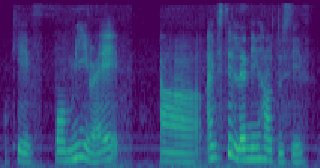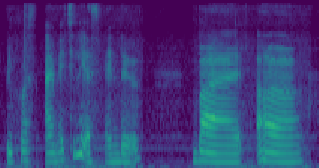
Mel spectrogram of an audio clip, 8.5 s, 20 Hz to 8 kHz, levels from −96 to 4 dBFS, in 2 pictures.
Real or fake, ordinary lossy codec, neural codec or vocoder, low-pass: real; none; none; 7.2 kHz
